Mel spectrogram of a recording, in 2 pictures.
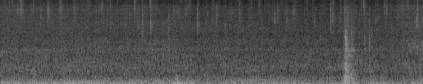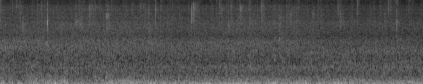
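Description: Steady rain falling with gusty wind rumbling on the microphone, raindrops ticking throughout. One sharp knock stands out a little before halfway through.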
